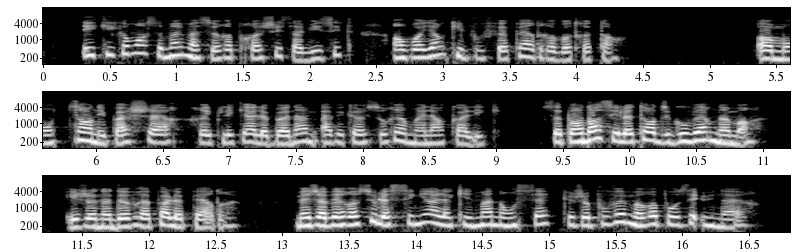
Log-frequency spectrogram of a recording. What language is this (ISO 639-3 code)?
fra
